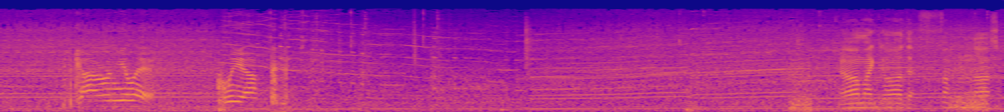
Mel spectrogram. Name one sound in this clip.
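A race car engine blips sharply on downshifts.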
